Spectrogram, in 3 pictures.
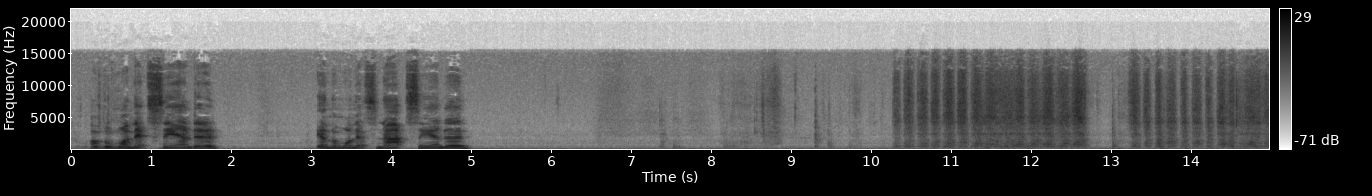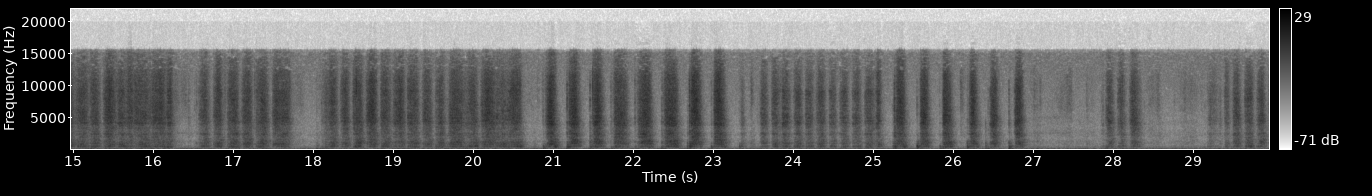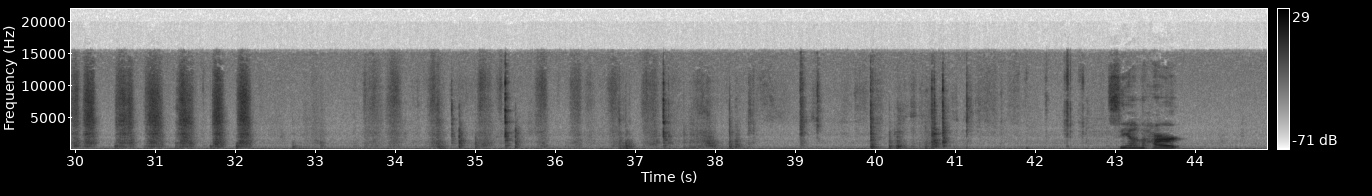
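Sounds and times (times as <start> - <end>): sanding block scraping cardstock: 10.3 - 27.0, 29.2 - 32.2.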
